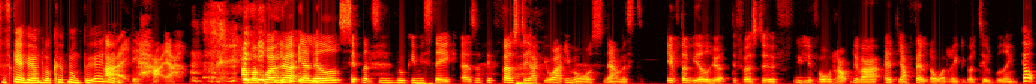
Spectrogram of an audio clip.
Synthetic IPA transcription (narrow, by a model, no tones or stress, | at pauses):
sɒ̽sɡ̥æjaɦøːɐɒ̽md̥uhɑ̈kʰøb̥̚d̥no̝ːn̩b̥ø̰ːɐideɪd̥e̝hɑ̰̈jɑ̈ɪ | ɑmɒpʁœʊɐɦøːɐjjɑ̈lɛːð̩ˠse̝m̰b̥l̩hensɔ̽nʋuɡ̥ʰimisd̥eɪɡ̥æl̰sɐd̥e̝fɶɐsd̥əjɑ̈ɪɡ̥jo̝ːɐʔimɒːsnæɐməsd̥ | efd̥ɐʋihæð̞̩ˠɦøɐ̰d̥ːe̝fɶɐsd̥ə | liləfɒːd̥ʁɑ̰̈ʊ̰d̥e̝ʋɑ̈æd̥jɑ̈ɪfæl̰d̥ɒʊɐe̝d̥ʁɡ̥̚d̥iɡ̥ɒ̽d̥̚t͡sʰe̝lb̥ṵð̰ˠeɡ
